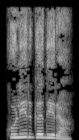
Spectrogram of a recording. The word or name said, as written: ಕುಳಿರ್ಗದಿರ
